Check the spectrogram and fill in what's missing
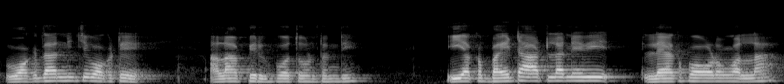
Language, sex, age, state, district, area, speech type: Telugu, male, 30-45, Andhra Pradesh, Konaseema, rural, spontaneous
